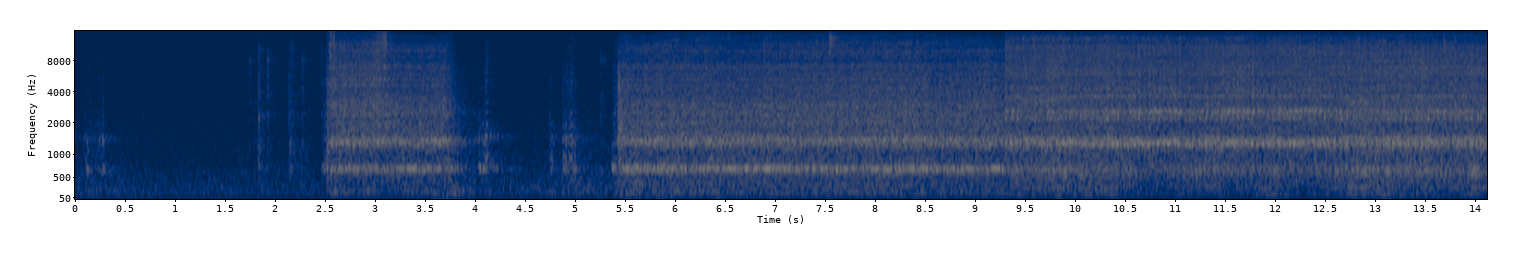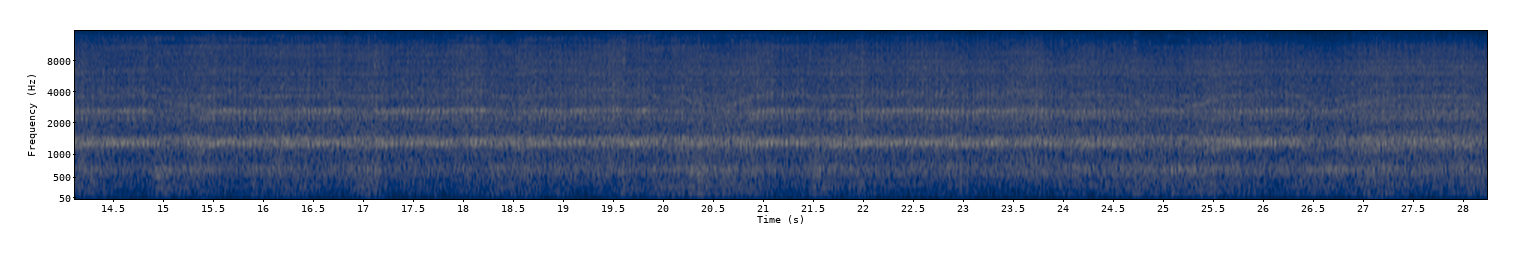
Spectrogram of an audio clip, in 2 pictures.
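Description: Portable band saw (portaband) cutting through the metal sleeve of a leaf-spring bushing. It runs briefly about two and a half seconds in, stops, then starts again at about five seconds and runs on as a steady whine while it cuts.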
